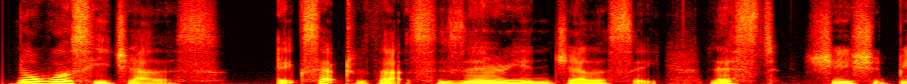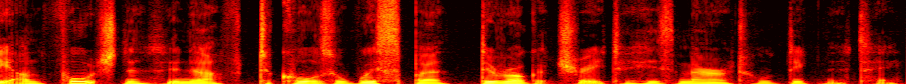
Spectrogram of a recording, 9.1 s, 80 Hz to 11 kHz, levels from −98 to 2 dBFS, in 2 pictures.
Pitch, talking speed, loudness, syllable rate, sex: 145 Hz, 160 wpm, -22 LUFS, 5.5 syllables/s, female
